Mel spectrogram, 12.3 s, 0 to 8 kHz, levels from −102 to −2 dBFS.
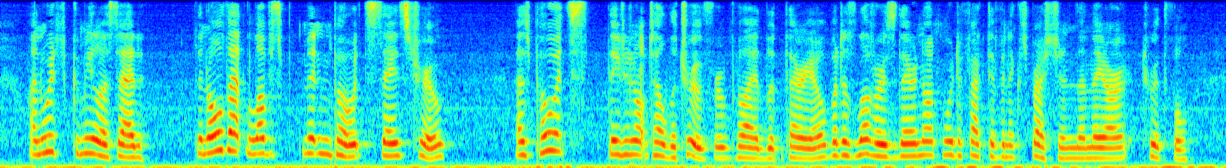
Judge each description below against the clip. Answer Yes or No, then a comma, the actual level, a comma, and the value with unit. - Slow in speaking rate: No, average, 180 wpm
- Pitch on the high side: Yes, high, 225 Hz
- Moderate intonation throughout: Yes, average, 4.3 semitones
